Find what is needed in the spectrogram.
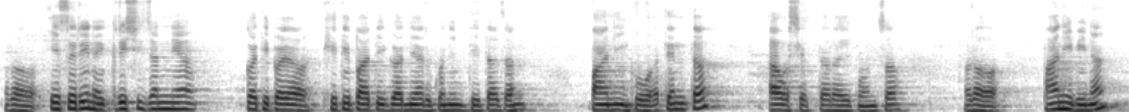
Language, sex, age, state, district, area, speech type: Nepali, male, 60+, West Bengal, Darjeeling, rural, spontaneous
